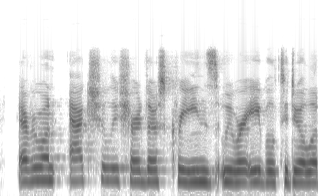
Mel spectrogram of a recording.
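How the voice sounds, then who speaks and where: A woman speaks with a non-native accent and fairly even intonation against a quiet background. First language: not English. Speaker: contest organizer and stream host. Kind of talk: livestream chat with contestants.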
